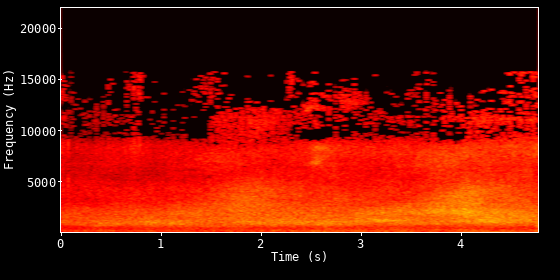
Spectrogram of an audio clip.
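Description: Road traffic: a motor vehicle's engine and tyre noise building steadily louder as it approaches.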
